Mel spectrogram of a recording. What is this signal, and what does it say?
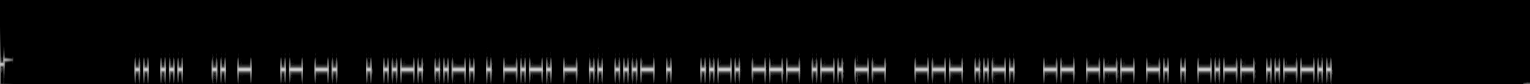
Morse code, heard as a keyed tone, about 27 wpm, 700 Hz. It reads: IS IT AN EFFECTIVE FORM OF MONEY?
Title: Sentences from Top 1000 Words - Review Part 6 - 28wpm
